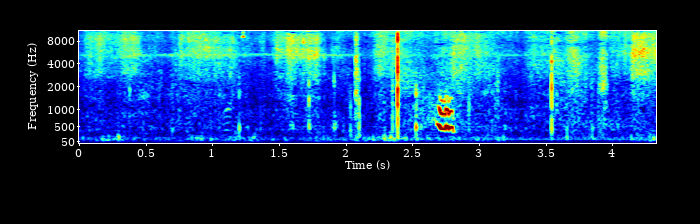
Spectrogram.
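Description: Footsteps and rustling through tall grass, with scattered light clicks. About two and three-quarter seconds in there is one short call, the loudest sound here, just after a sharp click.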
